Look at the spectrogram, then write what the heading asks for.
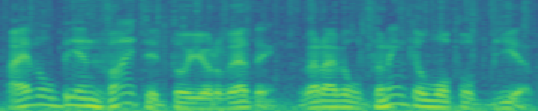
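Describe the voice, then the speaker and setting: A man's voice: mid-range voice, sing-song, a little fast, background noise. A man serving as narrator, reading scripted audio drama narration in a storytelling style. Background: music.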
